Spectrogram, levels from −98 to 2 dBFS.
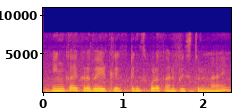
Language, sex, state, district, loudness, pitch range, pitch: Telugu, female, Andhra Pradesh, Chittoor, -13 LUFS, 235-260 Hz, 250 Hz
